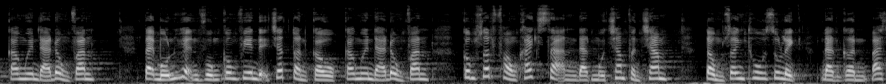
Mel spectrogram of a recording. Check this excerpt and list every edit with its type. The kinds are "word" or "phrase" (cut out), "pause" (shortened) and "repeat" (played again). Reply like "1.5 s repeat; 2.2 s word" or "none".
none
